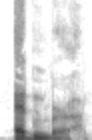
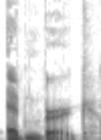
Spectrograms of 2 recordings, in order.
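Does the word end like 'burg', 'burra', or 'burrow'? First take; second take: burrow; burg. First: The ending is pronounced like 'burrow'. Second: The ending is pronounced like 'burg'. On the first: The speaker calls it right. "But I usually settle on simply Edinburgh" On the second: The speaker calls it wrong. "it's definitely not Edinburgh"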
